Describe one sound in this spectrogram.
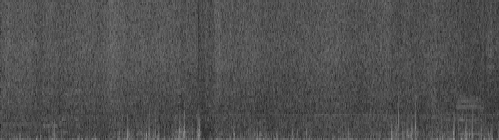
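Young women talk and laugh nearby.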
